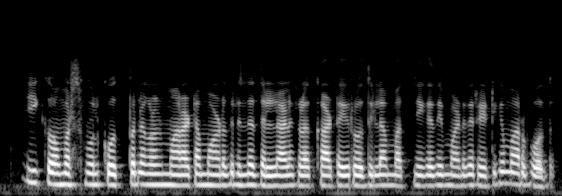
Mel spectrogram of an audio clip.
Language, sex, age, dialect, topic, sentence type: Kannada, female, 36-40, Dharwad Kannada, agriculture, statement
